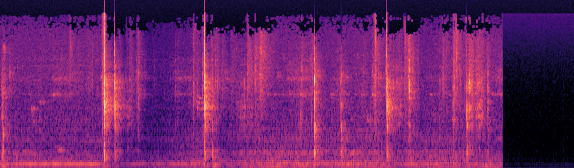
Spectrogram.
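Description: Dishes and metal utensils clattering: scattered sharp clinks and knocks, about nine in all, over a steady low hum. The sound cuts off abruptly to silence near the end.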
